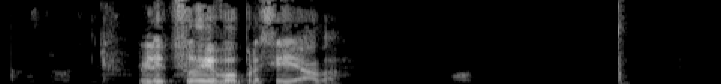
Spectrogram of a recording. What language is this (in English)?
Russian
